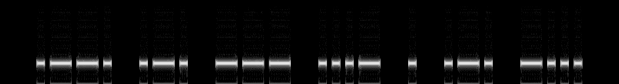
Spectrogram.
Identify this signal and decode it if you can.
Morse code, heard as a keyed tone, about 18 wpm, spaced as for 15 wpm, 1000 Hz. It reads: PROVERB
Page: New quotes every day in morse code at 15 Words per minute.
